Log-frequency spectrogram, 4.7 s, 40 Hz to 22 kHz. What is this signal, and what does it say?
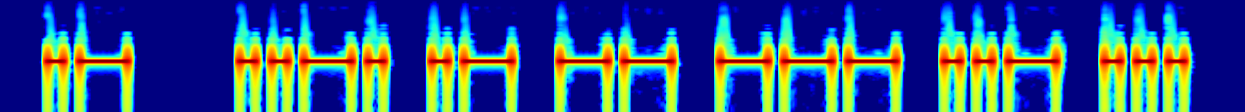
Morse code, heard as a keyed tone, about 20 wpm, 700 Hz. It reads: A FAMOUS
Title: Sentences from Top 1500 Words 20wpm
